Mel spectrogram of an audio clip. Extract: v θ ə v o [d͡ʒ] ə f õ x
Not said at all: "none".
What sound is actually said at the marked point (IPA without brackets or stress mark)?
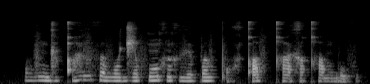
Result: d͡ʒ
